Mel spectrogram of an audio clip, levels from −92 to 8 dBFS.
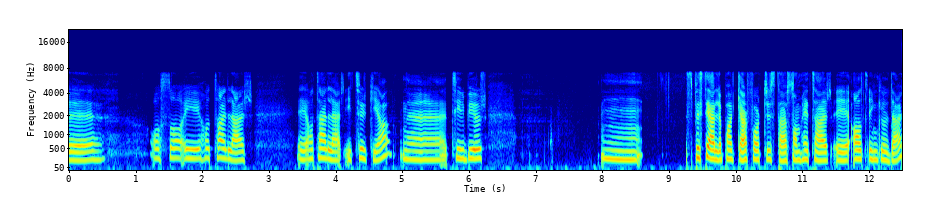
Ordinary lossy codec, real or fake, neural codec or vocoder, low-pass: none; real; none; 7.2 kHz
